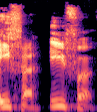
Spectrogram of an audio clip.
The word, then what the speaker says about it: Aoife: How do you pronounce that? – Aoife.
